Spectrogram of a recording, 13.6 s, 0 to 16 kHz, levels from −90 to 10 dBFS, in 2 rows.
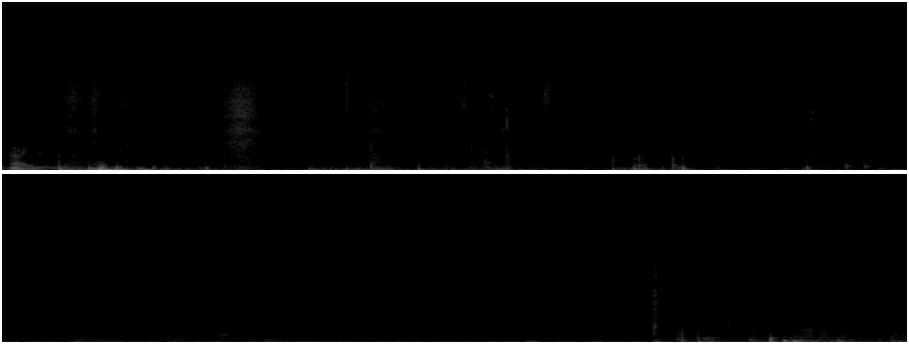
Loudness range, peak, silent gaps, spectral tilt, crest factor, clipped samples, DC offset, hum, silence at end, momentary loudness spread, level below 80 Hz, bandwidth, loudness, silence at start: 7 LU; -38 dBFS; none; -5 dB/octave; 26 dB; under 0.1%; under 0.1%; none; 0 s; 12 LU; -68 dBFS; 16 kHz; -62 LUFS; 0 s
